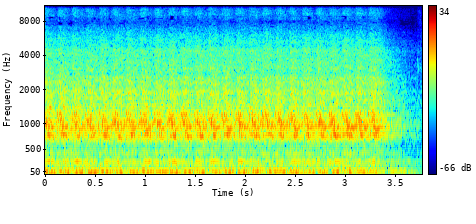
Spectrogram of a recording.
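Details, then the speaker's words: 1998 Dodge Ram, 5.9 Cummins 24-valve with VP44 pump: steady starter cranking about four turns a second with no firing, then stops; crank no start, wait-to-start light blinks; faulty engine control module not running fuel system. "and we get nothing and he said there and crank for everyone nothing's gonna happen"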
